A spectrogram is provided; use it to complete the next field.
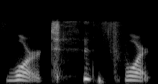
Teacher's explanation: Make a TH first. And I can't round my lips when I make the TH. And then I have to round my lips.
